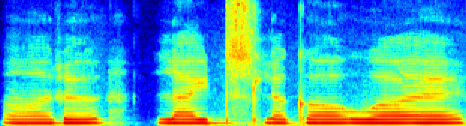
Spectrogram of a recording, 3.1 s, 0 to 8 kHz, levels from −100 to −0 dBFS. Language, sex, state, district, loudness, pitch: Hindi, female, Madhya Pradesh, Bhopal, -12 LUFS, 230 Hz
